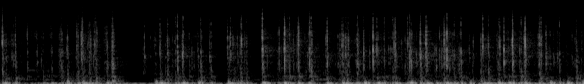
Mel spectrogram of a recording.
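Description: Fingertips of both hands type on a full-size black plastic gaming keyboard, a HyperX Alloy Core with square plastic keycaps and a foam-dampened case. Dense, steady keystrokes give soft, muted clacks with a deep low thump and a bright tick, pausing briefly near the middle before carrying on.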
